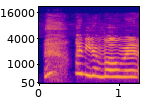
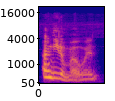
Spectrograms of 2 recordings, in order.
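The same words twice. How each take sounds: First: Laughing. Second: Said in the usual way. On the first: Real, not acted. Streamer cracking up, laughing version. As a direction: say it through a laugh.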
